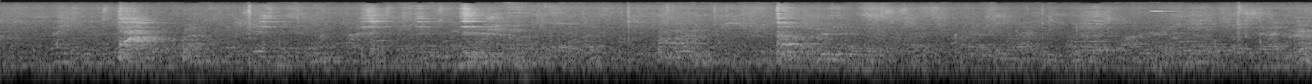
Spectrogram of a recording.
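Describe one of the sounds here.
A crowd of men and women murmur and talk quietly in an echoing room.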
